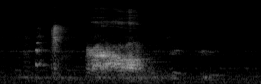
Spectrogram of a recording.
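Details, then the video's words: Talking parrot producing a brief speech-like, throaty vocal phrase after a couple of soft clicks, with quiet background. "Talking parrot"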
